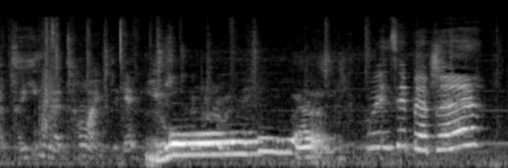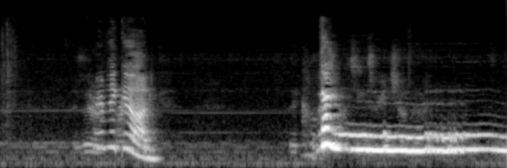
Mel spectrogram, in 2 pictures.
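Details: An Alaskan Malamute–husky cross answers wolves howling on a TV programme with drawn-out, wavering howls and yodelling 'talking' sounds.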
